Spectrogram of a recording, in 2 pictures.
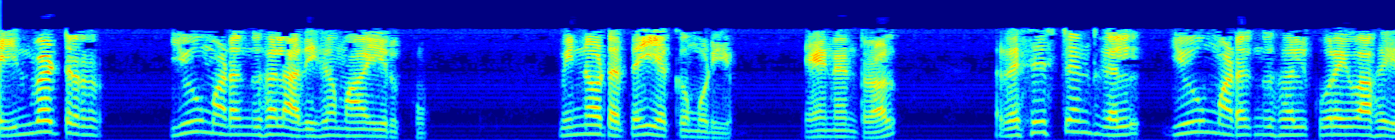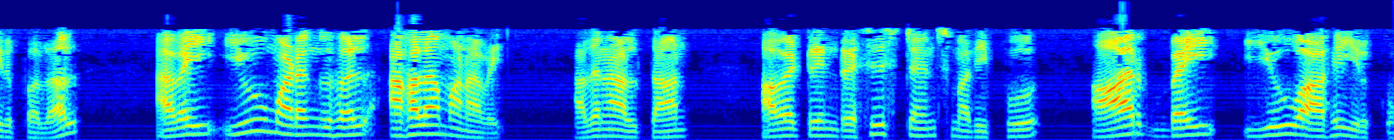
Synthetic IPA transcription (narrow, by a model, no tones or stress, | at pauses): ɪnʋɛʈːɐɾ | juːmɐɽɐŋɡɯɣɐɭɐðɪɣɐmaːɣɐɪɾɯkːɯm | mɪnːoːʈːɐt̪ːɐɪɪɐkːɐmʊɽɪjɯ̰m | eːnɛndraːl | ɾɛsɪsʈɐnsɣɐɭ | juːmɐɽɐŋɡɯɣɐɭkʊrɐɪʋaːɣɐɪɾɯpːɐðaːl | ʔɐ̰ʋɐɪjuːmɐɽɐŋɡɯɣɐɭɐɣɐlɐmaːnɐʋɐɪ | ɐðɐnaːlt̪aːn | ɐ̰ʋɐʈrɪnɾɛsɪsʈɐnsmɐðɪpːɯ | aːɾbɐɪ | juːaːɣɐɪɾɯkːɯm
